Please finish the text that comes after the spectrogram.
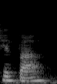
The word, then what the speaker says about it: HIPAA: of 1996 or hipaa hipaa usually pronounced hipaa was created to improve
